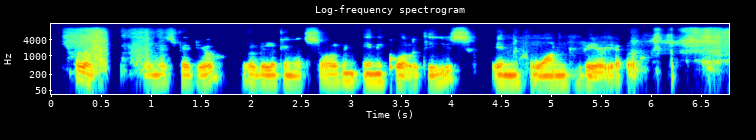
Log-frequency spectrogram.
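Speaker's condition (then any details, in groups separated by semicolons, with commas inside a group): No condition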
